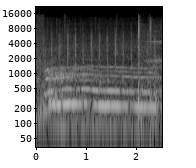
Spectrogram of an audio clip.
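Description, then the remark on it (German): A single long, drawn-out howl from a large dog-like creature, mutated by radiation to many times a dog's size, held steady and tonal for about two seconds, with a faint rhythmic rustling underneath. No one speaks. “Sie ähneln Hunden, die von der Strahlung zu einem Vielfachen ihrer Größe anwuchsen.”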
